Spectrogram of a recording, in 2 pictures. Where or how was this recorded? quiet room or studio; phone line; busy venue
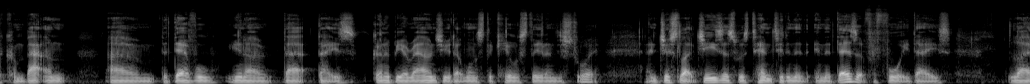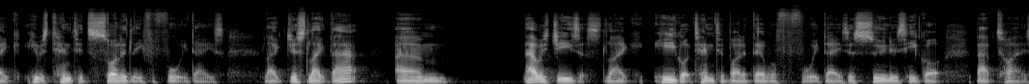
quiet room or studio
